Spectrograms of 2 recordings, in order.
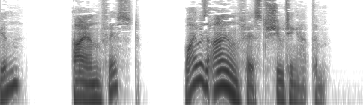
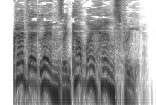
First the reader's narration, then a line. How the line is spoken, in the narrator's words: Karis barked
